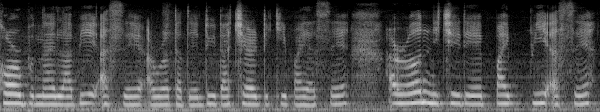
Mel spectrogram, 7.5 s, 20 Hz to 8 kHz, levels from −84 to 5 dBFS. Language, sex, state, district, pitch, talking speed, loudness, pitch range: Nagamese, female, Nagaland, Kohima, 230 Hz, 135 wpm, -18 LUFS, 215-245 Hz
